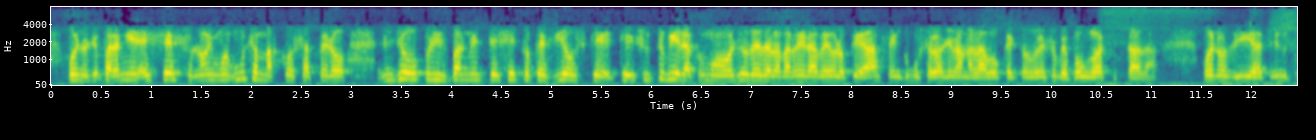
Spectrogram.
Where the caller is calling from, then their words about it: Alicante, Valencian Community, Spain; de Alicante.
